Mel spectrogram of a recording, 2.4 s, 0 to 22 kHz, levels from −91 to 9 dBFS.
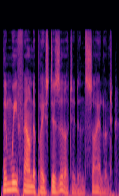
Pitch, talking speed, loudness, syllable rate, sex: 100 Hz, 200 wpm, -20 LUFS, 5.5 syllables/s, male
